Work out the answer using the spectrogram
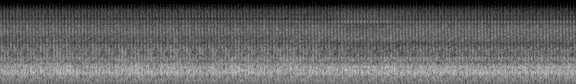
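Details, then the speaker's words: Renault Clio IV 1.5 dCi losing engine oil, check-engine light with a fuel injection warning, on an injector tester (one injector slightly weaker): an uneven, clattery idle at about four beats a second; no oil on the dipstick, hence the loud running. "Gdzie ma olej? >> Dobra, nie ma oleju. >> Nie ma. No le jest do wymiany ewidentnie. >> Dlatego głośno chodzi."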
